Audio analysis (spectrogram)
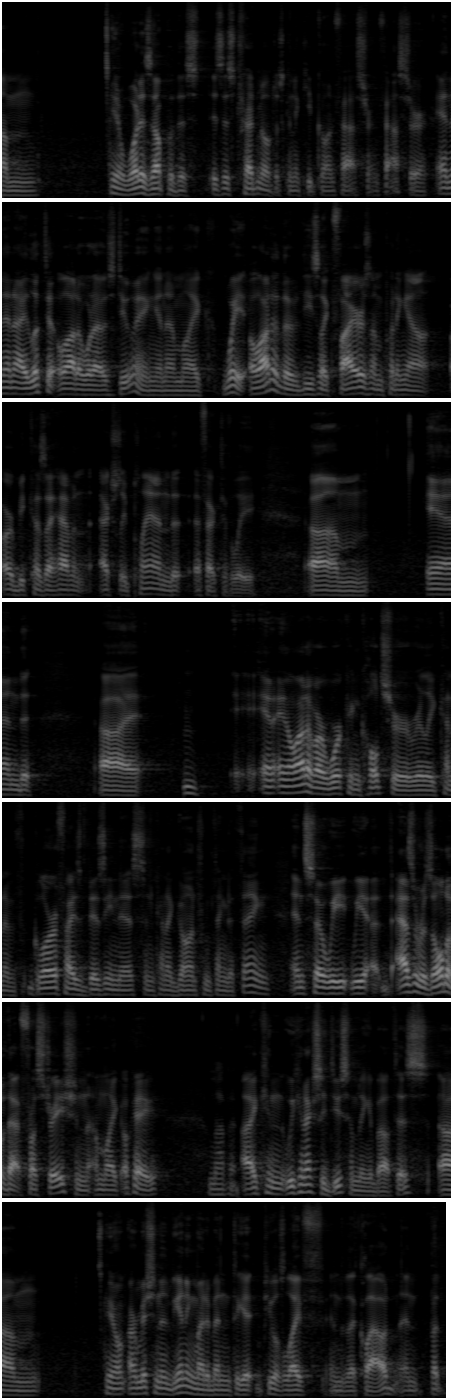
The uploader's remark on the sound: filmed at Goldman Sachs' Builders + Innovators Summit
